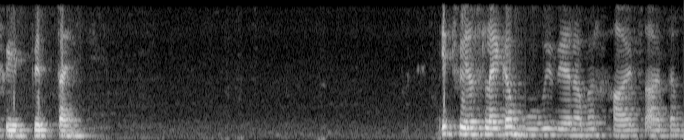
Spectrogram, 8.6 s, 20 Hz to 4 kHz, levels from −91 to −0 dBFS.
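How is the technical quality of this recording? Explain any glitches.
The recording has two recurring problems: harsh, crackling peaks near the start and again after five seconds, and three sudden drops in level that follow some of them.

Microphone overload occurs at 0.14–0.2 s, 0.46–0.5 s, 0.76–0.82 s, 5.54–5.83 s and 6.1–6.4 s. The loudest moments take on a gritty, buzzing edge. The likely cause is an input level set too hot: peaks pushed about 2 to 6 dB past the converter's ceiling, and their tops were flattened. At worst, roughly a tenth of the samples are clipped, which produces the added distortion.

The microphone volume stepped down at 0.79 s, 5.56 s and 6.57 s, the last just before "where our". Each time, the sound and its background abruptly become quieter, by about 4 dB, 4 dB and 6 dB. This is most likely the call software's automatic gain control reacting to the clipped peaks and cutting the input volume in one step. 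Two of the drops land inside distorted passages, so the level falls mid-peak.

All of this passed through a G.711 call path, so nothing above 4 kHz is present.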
